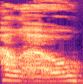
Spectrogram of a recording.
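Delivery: hushed, very quiet, husky voice. Someone finally picking up the receiver after the phone rings a long while: husky voice. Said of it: "in a kind of husky voice".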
